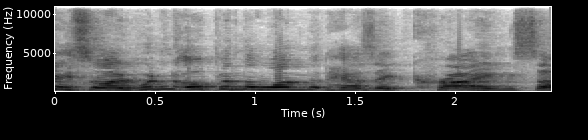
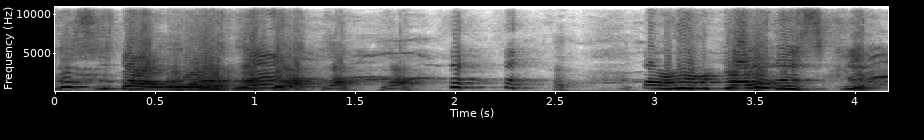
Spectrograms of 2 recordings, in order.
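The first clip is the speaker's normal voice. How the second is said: loud, high, laughing protest; laughing mock outburst; 10 semitones higher, 8 dB louder than usual. Friend balking at babysitting a stranger's kid, laughing loud protest. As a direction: yell it through laughter at being stuck with a baby. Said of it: "I'm like".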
